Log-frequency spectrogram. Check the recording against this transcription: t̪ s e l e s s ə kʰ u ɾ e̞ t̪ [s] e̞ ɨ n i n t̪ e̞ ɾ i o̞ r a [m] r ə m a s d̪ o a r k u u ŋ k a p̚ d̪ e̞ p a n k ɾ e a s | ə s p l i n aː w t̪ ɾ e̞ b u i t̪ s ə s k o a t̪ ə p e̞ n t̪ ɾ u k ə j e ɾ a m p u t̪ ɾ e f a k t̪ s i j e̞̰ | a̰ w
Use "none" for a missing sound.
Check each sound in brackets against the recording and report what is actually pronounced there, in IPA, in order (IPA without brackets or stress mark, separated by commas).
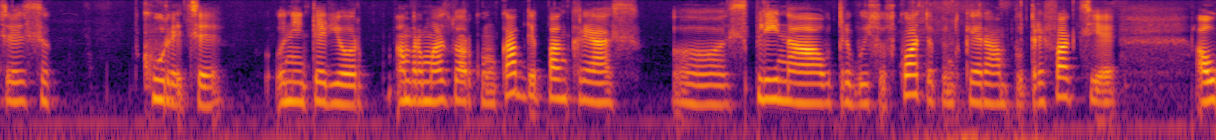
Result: s, m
